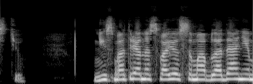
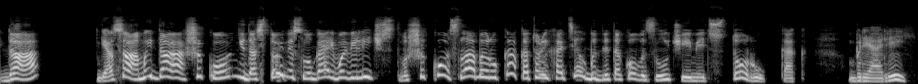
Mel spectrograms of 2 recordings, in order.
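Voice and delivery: higher, gleeful self-introduction; triumphant reveal; 6 semitones higher than usual. Acted. Chicot revealing himself to the duke, gleeful. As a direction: savor revealing yourself.

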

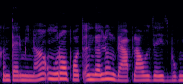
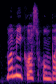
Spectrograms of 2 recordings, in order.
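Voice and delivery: louder, higher crying call; desperate wailing call; sobbing plea; 5 semitones higher, 6 dB louder than usual. Acted. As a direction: cry out to a mother leaving. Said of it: "plângând cu hohote".

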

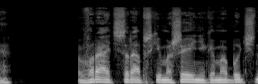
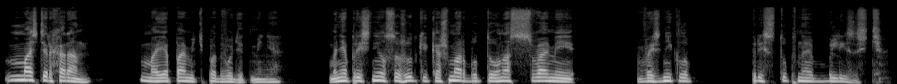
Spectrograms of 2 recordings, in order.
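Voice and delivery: halting, high-pitched hesitation; awkward, broken-up confession; struggling for words; 6 semitones higher than usual. A narrator's reading. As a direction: pick each phrase with difficulty, pausing between. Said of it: "с трудом подбирая слова".

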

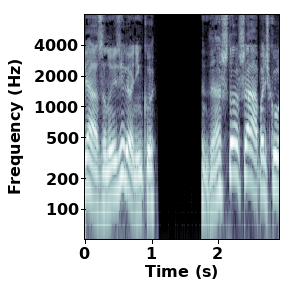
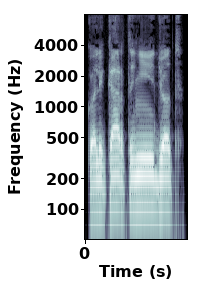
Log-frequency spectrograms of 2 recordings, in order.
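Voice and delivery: weary doorman; 4 semitones lower than usual. Retold or imitated. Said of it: "говорит".

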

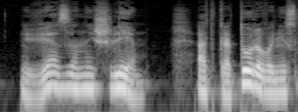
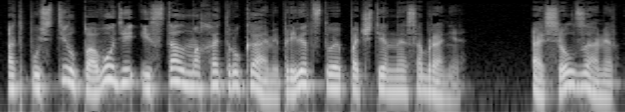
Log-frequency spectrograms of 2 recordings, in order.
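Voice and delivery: ordinary delivery

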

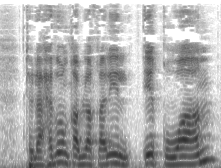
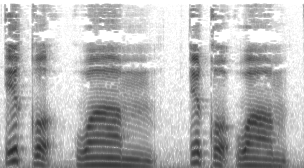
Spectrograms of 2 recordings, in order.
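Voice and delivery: slow demonstration; much slower than usual. Shown as a demonstration. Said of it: "teacher slowly sounds out the form".

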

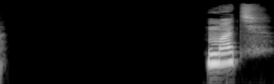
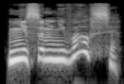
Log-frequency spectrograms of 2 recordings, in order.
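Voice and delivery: higher, sharp disbelief; incredulous exclamation; 8 semitones higher than usual. A narrator's reading. Galina exclaiming at the doctor's certainty, incredulous. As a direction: exclaim in doubt. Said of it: "воскликнула Галина".

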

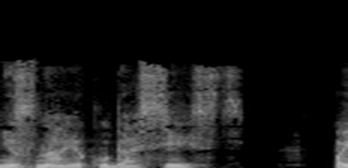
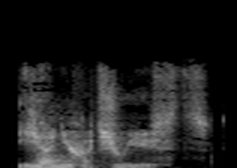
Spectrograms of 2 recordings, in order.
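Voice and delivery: hopeless; 5 dB quieter than usual. A narrator's reading. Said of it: "подумала Трейси безнадёжно".

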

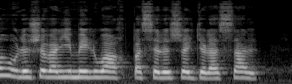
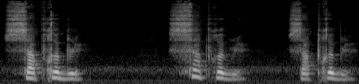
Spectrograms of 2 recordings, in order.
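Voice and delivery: low-key, softer grumbling under the breath; grumbled oath; 3 semitones lower, 6 dB quieter than usual. A narrator's reading. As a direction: grumble the oath to yourself, troubled. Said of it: "grommela-t-il par trois fois". (juron grommelé à voix basse)

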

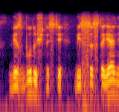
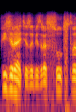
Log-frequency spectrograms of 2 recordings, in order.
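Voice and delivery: ordinary talk

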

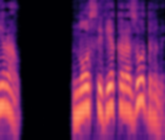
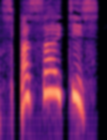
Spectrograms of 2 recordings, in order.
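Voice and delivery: shouted alarm; 7 semitones higher, much slower than usual. A narrator's reading. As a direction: call out a stretched warning, pitch raised. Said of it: "крикнул Дрёма и забарабанил". (высокий протяжный крик тревоги)

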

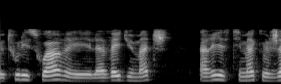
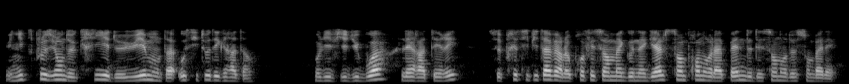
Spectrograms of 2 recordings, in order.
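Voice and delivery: plain reading voice

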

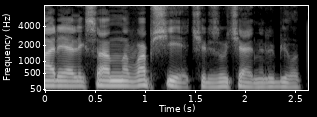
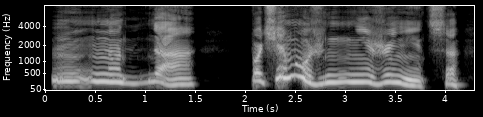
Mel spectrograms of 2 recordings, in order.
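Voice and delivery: put-on high, hesitant old prince; befuddled agreement; 7 semitones higher, 4 dB louder than usual. A narrator's reading. Prince echoes the ladies' urging, befuddled and agreeing. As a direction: go along with it, high and confused. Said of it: "поддакивал князь, сбитый с толку".

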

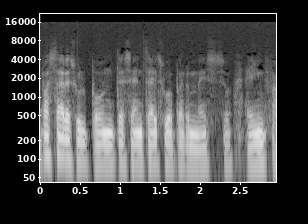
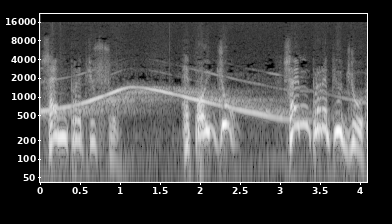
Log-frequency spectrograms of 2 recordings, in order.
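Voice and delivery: rising and falling voice. A narrator's reading. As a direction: voice soaring high then down. Orc flies up and down.

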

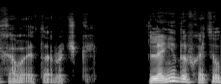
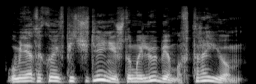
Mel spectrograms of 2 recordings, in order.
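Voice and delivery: complaining actress; 10 semitones higher, 6 dB louder than usual. A narrator's reading. Actress complains to her lover of a threesome, aggrieved.

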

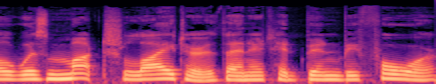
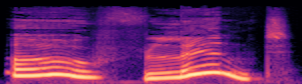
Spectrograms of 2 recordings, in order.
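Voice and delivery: much higher gasp of wonder; kender awe; 9 semitones higher, 3 dB louder than usual. Acted. Kender to dwarf on battlements, much higher wonder. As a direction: marvel at the sight. Narrator voices Tass.

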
